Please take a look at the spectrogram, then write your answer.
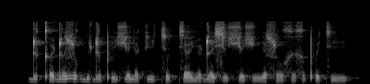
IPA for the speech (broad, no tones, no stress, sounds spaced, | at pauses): ɖ ɘ kʼ ə ɖ ə ɮ o ɡ͡b i ɖ ɘ pʼ i ç ɛ j ɛ k i c o c ɛ j ə ɖ ɛ ɕ ɘ ç ɛ ç ə ɲ ɛ ɬ o x ɘ x ə pʼ ɘ c i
